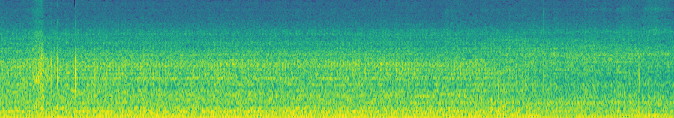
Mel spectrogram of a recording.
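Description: Car engine idling steadily, a constant low hum, with a couple of brief clicks about a second in.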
